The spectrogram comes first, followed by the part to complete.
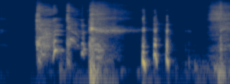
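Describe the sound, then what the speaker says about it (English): Several close coughs: a couple of harsh bursts, then three short sharp ones in quick succession, with a breathy exhale at the end. "lean back from the mic right now and cough."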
